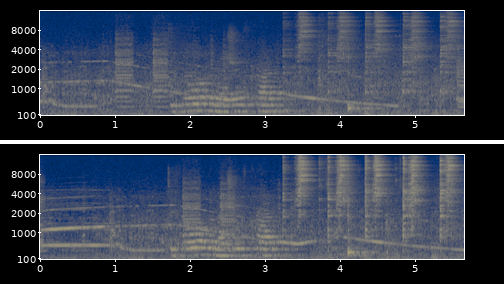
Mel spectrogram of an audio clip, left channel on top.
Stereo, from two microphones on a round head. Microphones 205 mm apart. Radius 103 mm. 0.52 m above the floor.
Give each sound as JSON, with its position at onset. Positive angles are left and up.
{"t": 1.7, "sound": "a woman speaking", "side_deg": -40, "distance_m": 2.0}
{"t": 3.2, "sound": "cutlery clinking", "side_deg": -55, "distance_m": 0.6}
